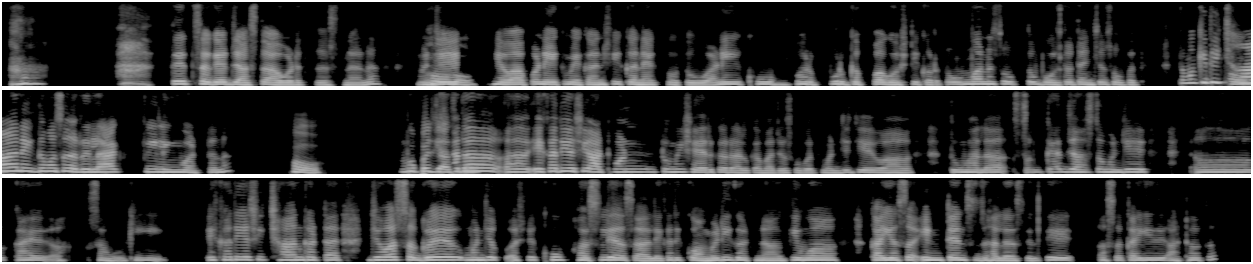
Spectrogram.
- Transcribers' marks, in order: chuckle; in English: "कनेक्ट"; in English: "रिलॅक्स फिलिंग"; in English: "शेअर"; in English: "कॉमेडी"; in English: "इंटेन्स"
- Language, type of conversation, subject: Marathi, podcast, सूर्यास्त बघताना तुम्हाला कोणत्या भावना येतात?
